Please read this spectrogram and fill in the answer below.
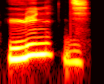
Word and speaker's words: lundi: Le petit piège c'est le son 1 qui est un son nasal typiquement français. Il faut essayer de le faire raisonner un peu dans le nez. Répétons ensemble. Lundi.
